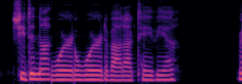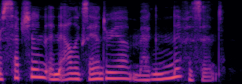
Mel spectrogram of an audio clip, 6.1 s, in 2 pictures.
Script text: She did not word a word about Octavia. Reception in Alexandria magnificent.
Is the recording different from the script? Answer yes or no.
no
